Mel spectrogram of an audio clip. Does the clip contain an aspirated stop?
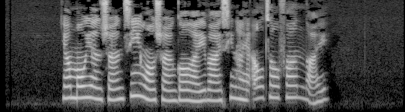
no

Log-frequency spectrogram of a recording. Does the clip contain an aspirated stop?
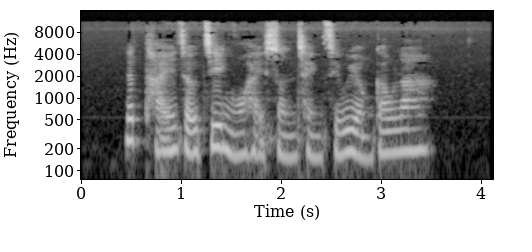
yes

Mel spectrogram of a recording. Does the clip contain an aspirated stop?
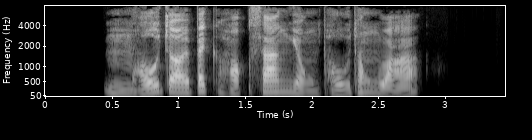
yes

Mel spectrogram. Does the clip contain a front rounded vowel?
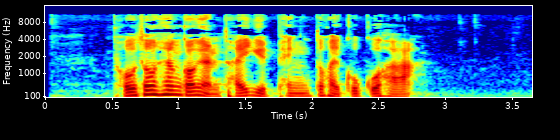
yes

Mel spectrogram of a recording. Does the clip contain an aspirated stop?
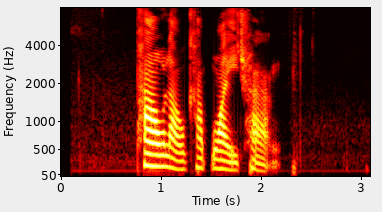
yes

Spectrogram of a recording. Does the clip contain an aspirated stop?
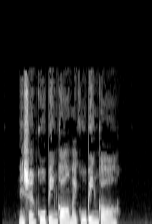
no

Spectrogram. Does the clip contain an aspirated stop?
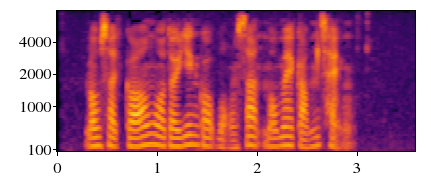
yes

